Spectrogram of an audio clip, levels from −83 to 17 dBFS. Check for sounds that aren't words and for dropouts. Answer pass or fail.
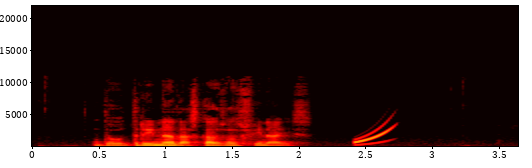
fail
